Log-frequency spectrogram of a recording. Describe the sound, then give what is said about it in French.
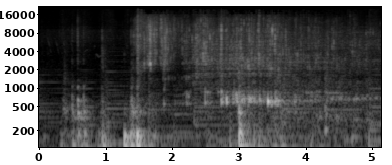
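About four litres of water poured into a cooking pot for a spiced broth: a fairly quiet, sustained splashing gush begins after about a second and continues to the end. “C'est parti, on va verser à peu près 4 litres d'eau dans une marmite.”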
